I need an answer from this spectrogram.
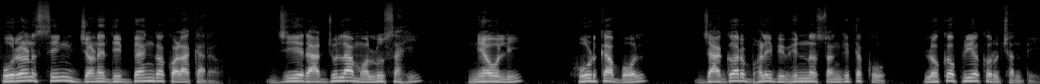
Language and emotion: Odia, neutral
